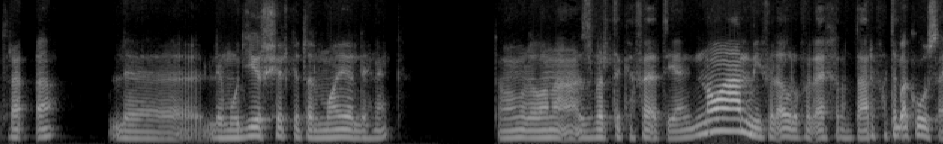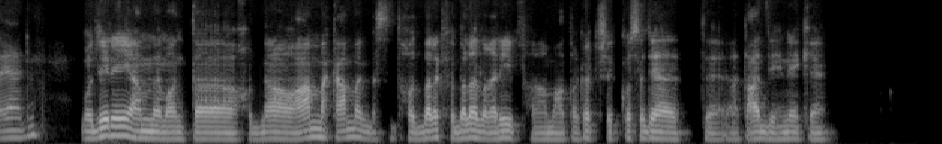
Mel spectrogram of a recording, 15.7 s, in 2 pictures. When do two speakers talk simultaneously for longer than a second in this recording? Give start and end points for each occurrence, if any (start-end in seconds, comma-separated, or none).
none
